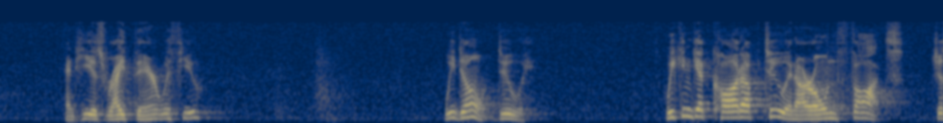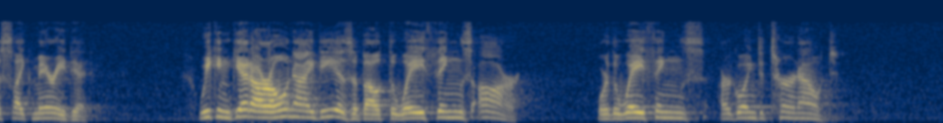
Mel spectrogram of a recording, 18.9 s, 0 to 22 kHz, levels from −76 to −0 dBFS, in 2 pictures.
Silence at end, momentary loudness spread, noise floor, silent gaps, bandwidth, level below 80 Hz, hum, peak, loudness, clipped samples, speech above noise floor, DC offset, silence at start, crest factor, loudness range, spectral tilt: 1.05 s; 16 LU; -54 dBFS; none; 10.5 kHz; -70 dBFS; none; -2 dBFS; -22 LUFS; under 0.1%; 33 dB; under 0.1%; 0.65 s; 22 dB; 14 LU; -4.5 dB/octave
